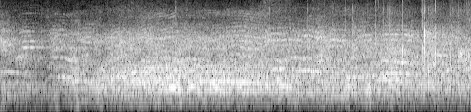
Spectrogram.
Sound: audience exclaiming

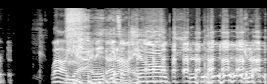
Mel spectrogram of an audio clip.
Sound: laughter

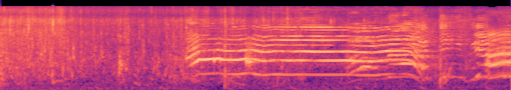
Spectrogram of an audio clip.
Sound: screams

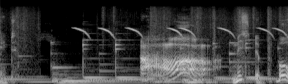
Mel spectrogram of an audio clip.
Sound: chirping

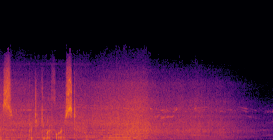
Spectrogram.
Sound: sound of drone flying

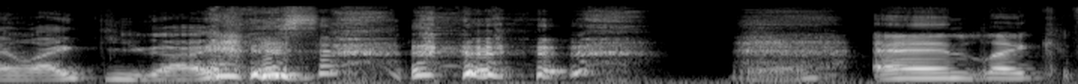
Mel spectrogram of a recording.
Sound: both laughing

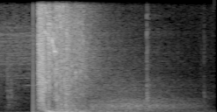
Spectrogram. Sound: picture snap

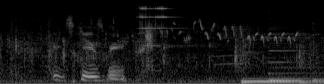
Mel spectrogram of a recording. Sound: bike bell rings; light hearted music; birds chirping

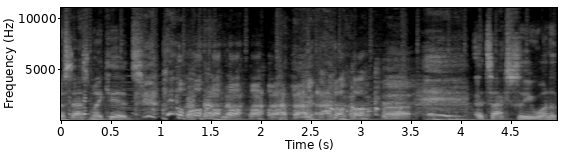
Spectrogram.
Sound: all laughing

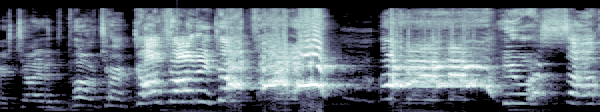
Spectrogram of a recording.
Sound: screams

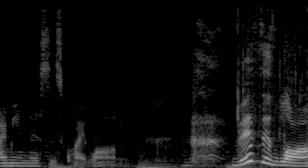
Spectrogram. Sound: laughter

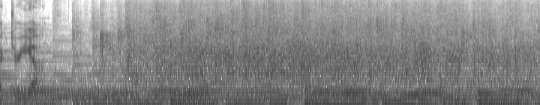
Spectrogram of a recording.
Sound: audience clapping

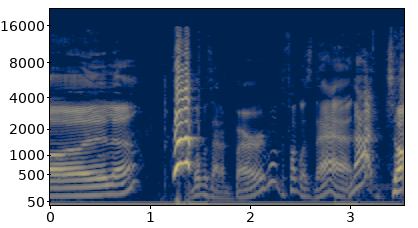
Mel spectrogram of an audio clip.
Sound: screaming

